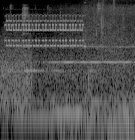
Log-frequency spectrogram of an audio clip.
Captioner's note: phone ringing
